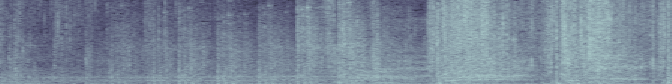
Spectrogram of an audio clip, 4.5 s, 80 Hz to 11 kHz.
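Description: A full-auto shotgun fires nonstop in the Warhammer 40K Boltgun video game, a dense, loud, continuous roar of blasts that sits up close for the whole stretch with no talking.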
